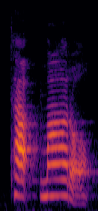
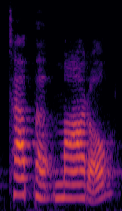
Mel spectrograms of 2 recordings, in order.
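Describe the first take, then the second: First: The p is held without release. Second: The p is released before the next word. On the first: The speaker calls it right. "hold it, don't release the final stop" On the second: The speaker calls it wrong. "Don't say top model"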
